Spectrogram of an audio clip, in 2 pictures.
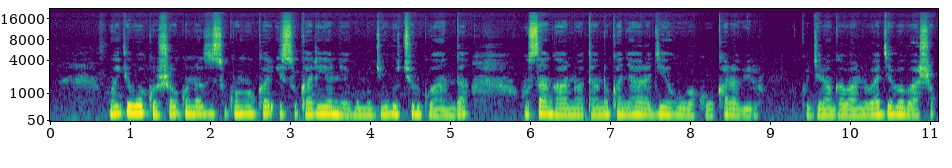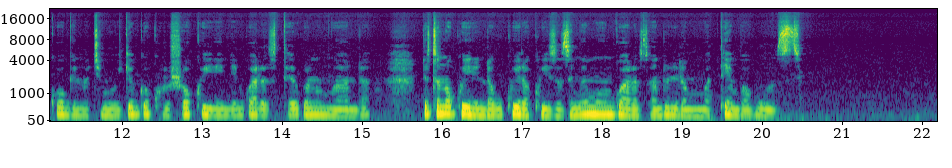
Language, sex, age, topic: Kinyarwanda, female, 18-24, education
